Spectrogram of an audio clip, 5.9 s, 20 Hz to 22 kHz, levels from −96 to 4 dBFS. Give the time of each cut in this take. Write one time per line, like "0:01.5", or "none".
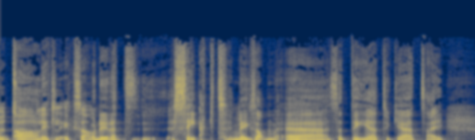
none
